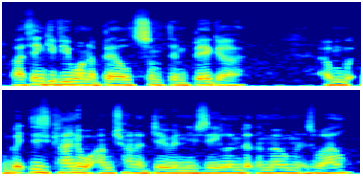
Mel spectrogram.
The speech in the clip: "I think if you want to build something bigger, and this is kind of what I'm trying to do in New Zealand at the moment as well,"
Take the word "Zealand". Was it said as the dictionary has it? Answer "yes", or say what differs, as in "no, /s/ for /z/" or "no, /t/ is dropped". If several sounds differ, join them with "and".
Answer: yes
